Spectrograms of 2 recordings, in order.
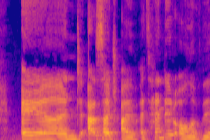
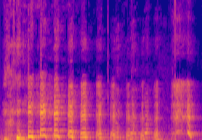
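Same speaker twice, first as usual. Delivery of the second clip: high, drawn-out laugh; 9 semitones higher than usual. Real, not acted. Vlogger laughing before the intro, high laugh. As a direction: let out a long high-pitched giggle.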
